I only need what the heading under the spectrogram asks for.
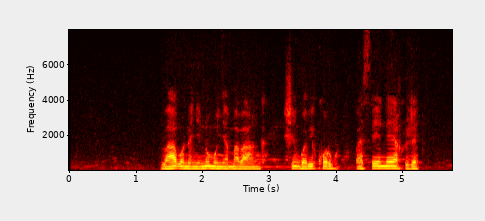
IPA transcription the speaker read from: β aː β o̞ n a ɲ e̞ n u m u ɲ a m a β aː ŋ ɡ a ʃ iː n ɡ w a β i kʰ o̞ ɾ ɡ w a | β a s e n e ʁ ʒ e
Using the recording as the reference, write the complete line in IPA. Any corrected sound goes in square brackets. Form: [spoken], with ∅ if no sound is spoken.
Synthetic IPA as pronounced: β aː β o̞ n a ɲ e̞ n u m u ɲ a m a β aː ŋ ɡ a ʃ iː [ŋ] ɡ w a β i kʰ o̞ ɾ ɡ w a | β a s e n e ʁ ʒ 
